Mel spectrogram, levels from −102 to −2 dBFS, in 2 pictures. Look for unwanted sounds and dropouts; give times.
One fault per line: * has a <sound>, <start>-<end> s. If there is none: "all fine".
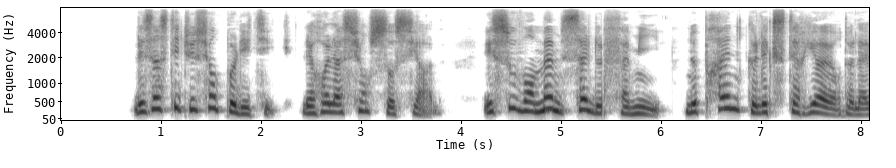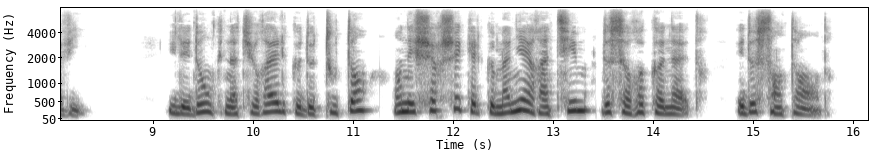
all fine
